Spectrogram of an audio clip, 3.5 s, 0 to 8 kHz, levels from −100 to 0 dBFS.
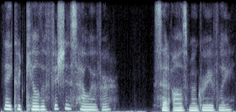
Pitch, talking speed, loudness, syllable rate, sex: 195 Hz, 150 wpm, -17 LUFS, 5.1 syllables/s, female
